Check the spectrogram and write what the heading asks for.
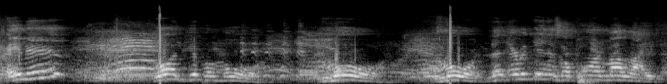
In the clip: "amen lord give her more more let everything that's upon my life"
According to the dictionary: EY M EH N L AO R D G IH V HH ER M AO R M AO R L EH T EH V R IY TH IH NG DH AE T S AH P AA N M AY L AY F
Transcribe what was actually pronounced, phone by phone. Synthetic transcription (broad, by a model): EY M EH N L AO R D G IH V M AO M AO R M AO R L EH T EH V R IY TH IH NG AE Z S AH P AA N M AY L AY F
